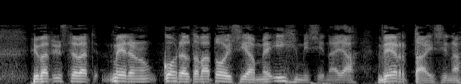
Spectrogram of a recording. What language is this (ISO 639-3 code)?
fin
